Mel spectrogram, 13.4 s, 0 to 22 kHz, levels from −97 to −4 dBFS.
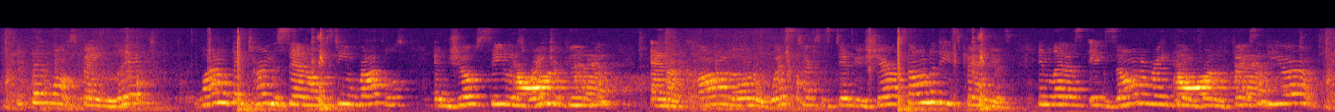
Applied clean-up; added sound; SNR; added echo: none; Sliding door; 2 dB; reverberation time 0.6 s.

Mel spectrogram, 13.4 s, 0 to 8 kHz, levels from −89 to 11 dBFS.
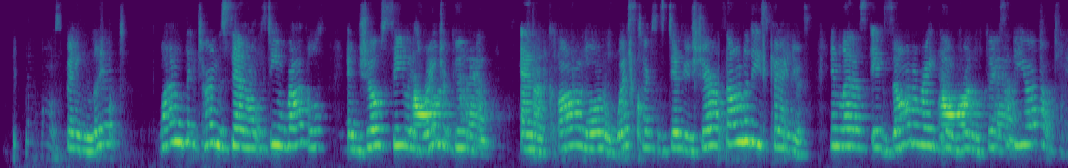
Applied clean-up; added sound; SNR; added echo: neural mask model DeepFilterNet 3.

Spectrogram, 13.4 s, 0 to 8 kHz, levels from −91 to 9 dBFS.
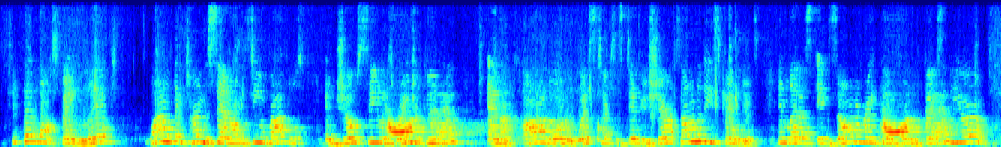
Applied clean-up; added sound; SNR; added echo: neural separator model SepFormer DNS4.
